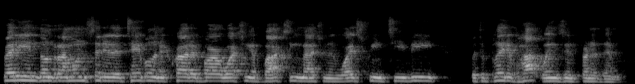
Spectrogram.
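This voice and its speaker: A man's voice: on the high side, fairly even intonation, quick pace, a bit bright. A man reading stage directions as scripted narration for a screenplay table read. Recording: roomy, echoey home recording.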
